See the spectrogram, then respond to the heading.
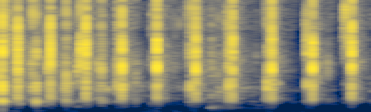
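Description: A small plastic ink re-inker bottle is shaken so the metal mixing ball bearing inside rattles, freeing it from the ink that has settled at the bottom so the ink can mix. The sound is a quick series of sharp, bright, high-pitched clicks with almost no ring. The bearing comes loose and the ink is seen to have all moved.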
